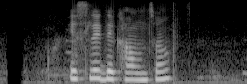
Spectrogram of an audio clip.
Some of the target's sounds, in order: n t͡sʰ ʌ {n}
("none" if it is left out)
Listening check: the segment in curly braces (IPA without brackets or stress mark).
none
